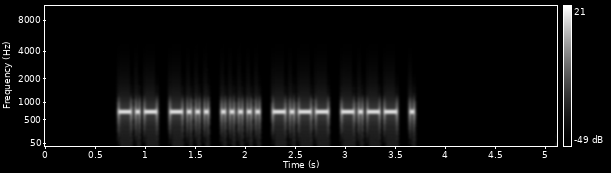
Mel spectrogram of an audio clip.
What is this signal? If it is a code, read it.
Morse code, heard as a keyed tone, about 35 wpm, 700 Hz. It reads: KB5YYE
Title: Speed Racing - USA Call Signs 28wpm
